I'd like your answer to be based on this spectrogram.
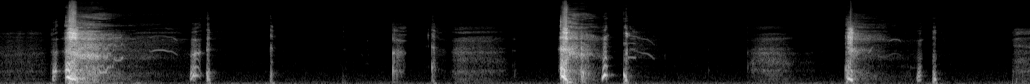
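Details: Repeated bouts of loud, dry coughing with brief gasps between, performed by a female voice actor, simulated not real illness; cough.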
